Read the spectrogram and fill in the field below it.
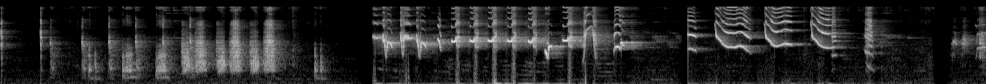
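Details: Varied black-winged myna song meant to set other mynas singing: soft scratchy chatter, then a burst of quick whistled and clicking notes, followed by a series of sharp downslurred whistles.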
